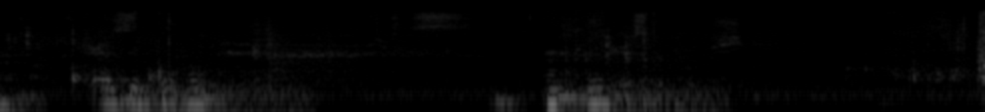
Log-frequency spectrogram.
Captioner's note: indistinct conversation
